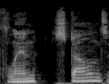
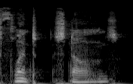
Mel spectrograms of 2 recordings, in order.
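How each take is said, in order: First: "Flynn Stones" said with no T, like Flynn; "Flynn Stones" as Flynn plus Stones, no T sound; wrong pronunciation. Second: "Flint Stones" with a clear T in Flint; "Flint Stones" slowly, Flint and Stones split apart; correct pronunciation. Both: Shown as a demonstration. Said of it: "has two T's and not just one".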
